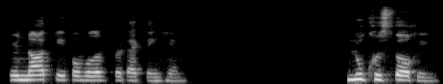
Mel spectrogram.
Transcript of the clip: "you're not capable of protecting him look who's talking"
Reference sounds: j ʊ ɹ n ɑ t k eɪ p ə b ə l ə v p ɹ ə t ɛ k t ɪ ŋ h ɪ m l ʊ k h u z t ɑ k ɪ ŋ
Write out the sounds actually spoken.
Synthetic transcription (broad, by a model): j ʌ ɹ n ɑ t k eɪ p ə b ə l ə v p ɹ ə t ɛ k t ɪ ŋ h ɪ m n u k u s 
